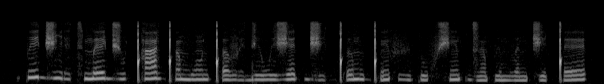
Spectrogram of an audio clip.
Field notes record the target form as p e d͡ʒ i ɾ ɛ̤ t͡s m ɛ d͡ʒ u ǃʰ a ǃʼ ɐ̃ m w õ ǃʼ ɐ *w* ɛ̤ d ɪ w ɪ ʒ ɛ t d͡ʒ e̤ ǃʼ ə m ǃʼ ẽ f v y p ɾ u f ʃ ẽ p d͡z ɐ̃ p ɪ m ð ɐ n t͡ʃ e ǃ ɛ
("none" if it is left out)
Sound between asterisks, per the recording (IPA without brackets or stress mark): v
